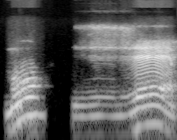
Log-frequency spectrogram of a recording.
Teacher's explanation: el sonido cerrado anterior hace que el sonido vocálico posterior cierre también. ¿Lo ven? De lo contrario, deberíamos de decir mujom. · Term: vocalismo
